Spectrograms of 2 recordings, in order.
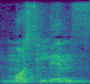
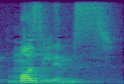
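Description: First: Muslims with a hissed S in the middle; wrong pronunciation. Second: Muslims with a buzzed Z in the middle; correct pronunciation. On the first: Teacher showing learners what not to say, Muslims with an S sound. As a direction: say Muslims as MOSS-lims, unvoiced S. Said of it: "لا نقول Muslims". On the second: Teacher modelling for learners, Muslims with a Z sound. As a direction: say Muslims as MOZ-lims. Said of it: "لكن نقول Muslims". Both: Shown as a demonstration.

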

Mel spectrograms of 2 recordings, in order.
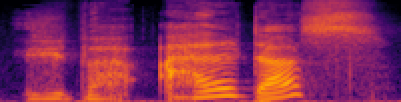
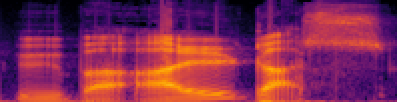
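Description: First: ALL DAS slow, high, as a question; staunende Frage. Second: ALL DAS slow, loud, falling; königliche Bestätigung. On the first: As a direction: ask Über all das drawn out and pitched high. Prince asks in amazement. („Über all das“ gedehnt, hoch, fragend) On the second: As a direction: confirm Über all das grandly, drawn out and falling. King confirms grandly. („Über all das“ gedehnt, laut, fallend) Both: A narrator's reading.

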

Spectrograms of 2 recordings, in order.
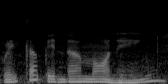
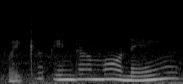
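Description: First: Said in the usual way. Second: High sing-song chant; lilting chant to the cat; sung, singsong. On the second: Acted. Voicing cat, sung line.

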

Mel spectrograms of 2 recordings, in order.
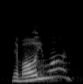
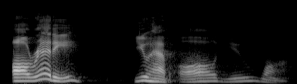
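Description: First: High, soft mock disbelief; sarcastic marvelling, pitched up. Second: Slow, drawn-out sarcasm; sarcastic, dropping away slowly. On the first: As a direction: repeat it higher, rising in mock wonder. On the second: Acted. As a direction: draw the words out with heavy irony. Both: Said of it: "All that sarcasm".

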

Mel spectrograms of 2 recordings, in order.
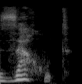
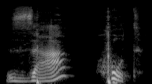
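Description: First: Said in the usual way. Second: "Zachód" broken into za, chód; syllable by syllable. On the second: Shown as a demonstration. Teacher shows pupils how to clap it, "Zachód" split by syllable. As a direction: say "Zachód" as two spaced beats, pausing between. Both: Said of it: "wyklaszczmy sylaby w wyrazie zachód".

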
